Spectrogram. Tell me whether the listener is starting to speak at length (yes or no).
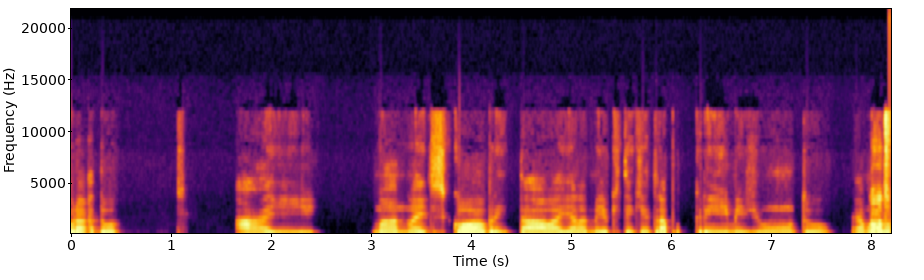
yes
